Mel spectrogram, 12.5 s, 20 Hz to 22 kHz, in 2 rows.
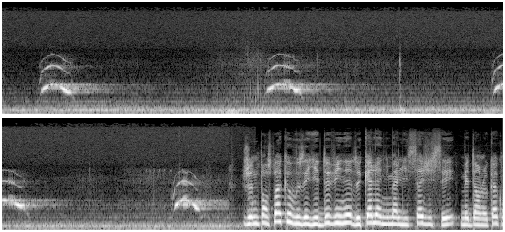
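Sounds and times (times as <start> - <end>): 
low rumbling background: 0.0 - 10.0
Eurasian lynx mating-season moaning cries: 0.4 - 1.4, 3.2 - 4.3, 6.1 - 7.2, 8.2 - 9.2
speech: 9.3 - 12.5.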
